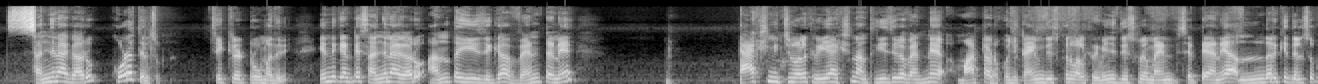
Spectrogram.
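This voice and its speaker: Guy doing a quick chatty show review, kinda high voice, very opinionated. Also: a little mellow. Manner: fast, opinionated, talking to viewers. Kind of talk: casual episode review commentary.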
